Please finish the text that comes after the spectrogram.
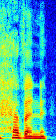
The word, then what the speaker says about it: heaven: 근데 heaven 같은 경우에는 장모음이 아니에요. e a라고 해서 무조건 길지 않습니다. 스펠링과 관계 없이 짧게 소리 내서 and flew back to heaven.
